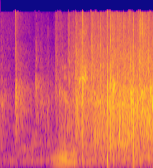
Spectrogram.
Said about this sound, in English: Yes, clap at that.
